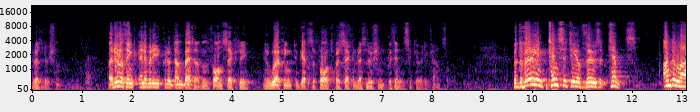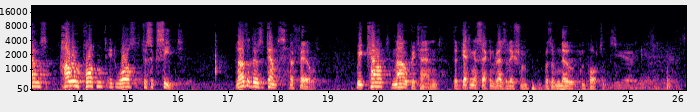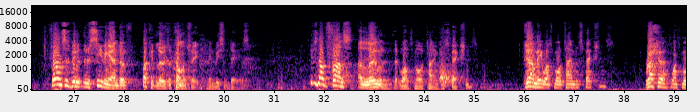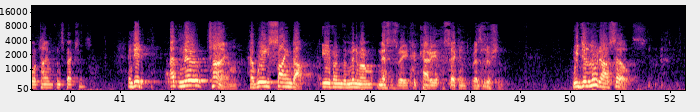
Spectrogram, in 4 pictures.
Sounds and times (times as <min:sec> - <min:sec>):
Male speech, man speaking: 0:00.0 - 0:00.6, 0:01.5 - 0:08.4, 0:09.6 - 0:16.2, 0:17.1 - 0:18.9, 0:19.6 - 0:25.7, 0:26.5 - 0:30.6, 0:31.7 - 0:35.1, 0:36.0 - 0:37.8, 0:38.4 - 0:40.5, 0:41.2 - 0:48.8, 0:50.0 - 0:51.6
Narration, monologue: 0:00.0 - 0:52.3.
